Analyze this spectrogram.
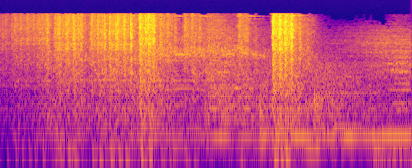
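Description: Gunfire in a shooting battle: dense, rapid bursts of shots pour out continuously, with a few sharper, louder cracks standing out from the steady loud barrage.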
